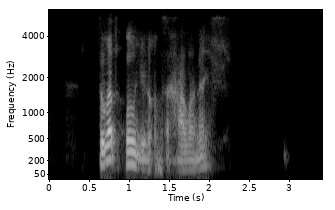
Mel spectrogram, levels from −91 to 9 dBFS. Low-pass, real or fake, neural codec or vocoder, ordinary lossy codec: 5.4 kHz; fake; codec, 16 kHz, 1 kbps, FreqCodec, larger model; Opus, 16 kbps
